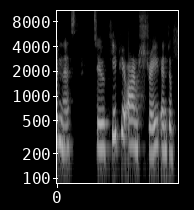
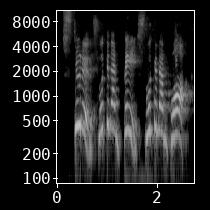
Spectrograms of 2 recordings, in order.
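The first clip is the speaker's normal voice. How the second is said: high, loud teacher's call across the room; excited calling out; 9 semitones higher, 3 dB louder than usual. Retold or imitated. Coach calling students' attention to gymnasts, excited shout. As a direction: point it out to students, thrilled.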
